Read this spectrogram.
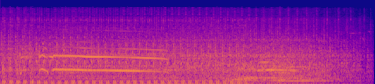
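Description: A tractor engine chugs steadily.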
